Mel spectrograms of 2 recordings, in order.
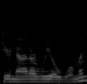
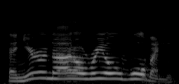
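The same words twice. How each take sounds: First: Said in the usual way. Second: Much higher, louder, slow sarcastic verdict; mocking quote. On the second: Mocking the show's line to Sandra, slow sarcastic high voice. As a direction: drag it out as a ridiculous pronouncement. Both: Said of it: "the fuck was that supposed to mean".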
